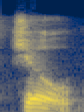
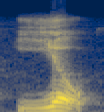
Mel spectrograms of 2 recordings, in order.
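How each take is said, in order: First: The name begins with a J sound. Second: The name begins with a Y sound. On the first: "which we'll pronounce as Job" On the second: "actual pronunciation is"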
